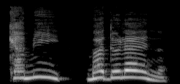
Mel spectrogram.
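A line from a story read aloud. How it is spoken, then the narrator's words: Shouted to them. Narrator (French): leur cria-t-elle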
